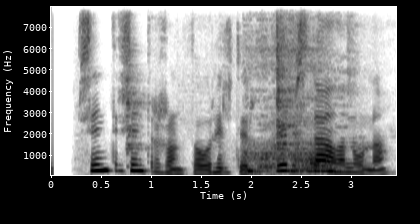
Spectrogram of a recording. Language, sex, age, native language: Icelandic, female, 30-39, Icelandic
